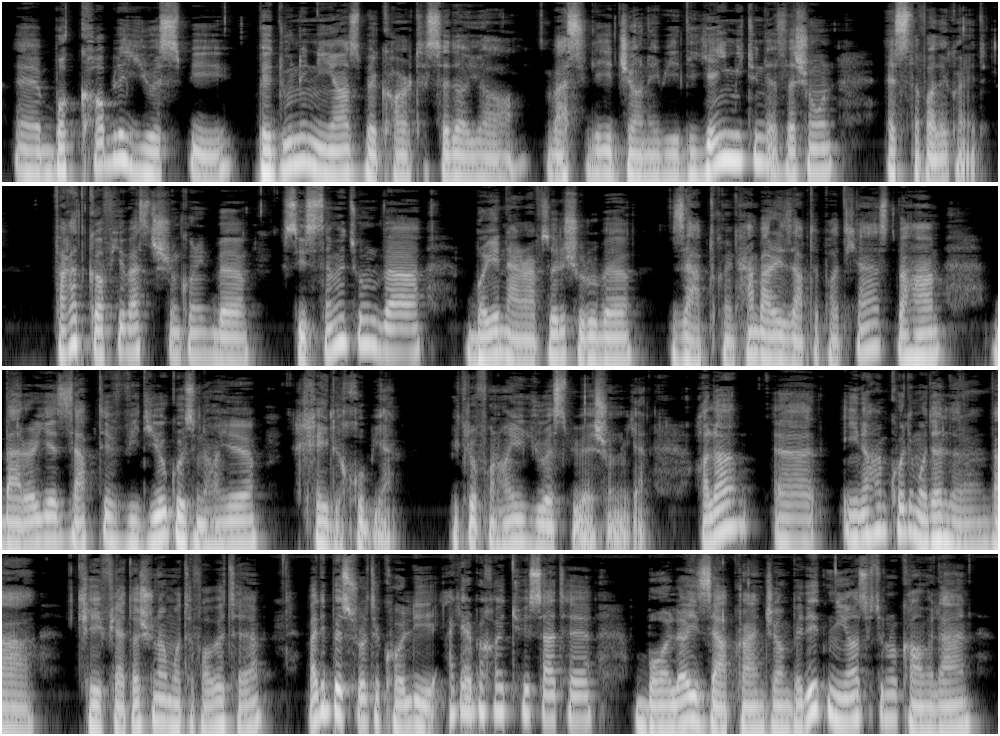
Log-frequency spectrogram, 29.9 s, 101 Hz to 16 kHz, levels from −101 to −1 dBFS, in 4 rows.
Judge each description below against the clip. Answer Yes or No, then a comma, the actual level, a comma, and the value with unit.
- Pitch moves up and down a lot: No, average, 4.5 semitones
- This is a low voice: Yes, low, 120 Hz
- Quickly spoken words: Yes, fast, 160 wpm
